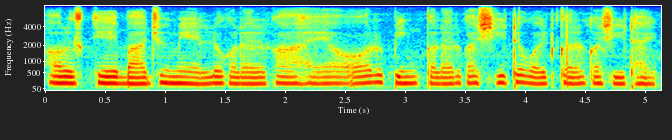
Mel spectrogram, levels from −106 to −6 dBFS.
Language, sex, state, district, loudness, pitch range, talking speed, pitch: Hindi, female, Karnataka, Koppal, -20 LUFS, 180-190 Hz, 210 wpm, 185 Hz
